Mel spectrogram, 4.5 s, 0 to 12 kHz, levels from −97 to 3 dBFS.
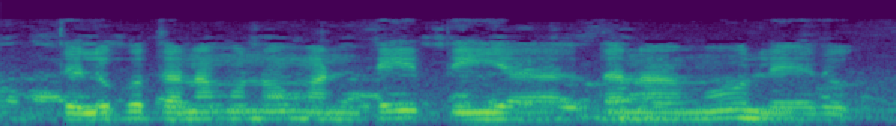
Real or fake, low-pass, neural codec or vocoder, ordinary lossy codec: real; 7.2 kHz; none; AAC, 48 kbps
